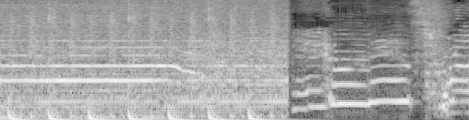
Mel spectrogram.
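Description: Background electronic music: a fast bass-drum beat under held synth notes. The beat drops out about one and a half seconds in, leaving a sliding melody.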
